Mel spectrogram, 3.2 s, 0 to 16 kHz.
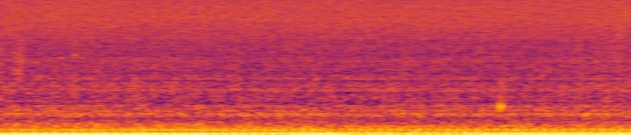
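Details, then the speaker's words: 2016 Ford 1.6L EcoBoost GDI, new injectors and high-pressure pump 3 months ago, during a scan-tool misfire test: lumpy, uneven idle with a stumbling low thump every few beats; heavy miss on cylinders two and three from unseated coil boots. "all right let's see what the misfire test does that's bad miss i feel it right off the bat it's pretty heavy"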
